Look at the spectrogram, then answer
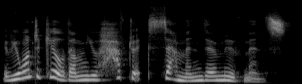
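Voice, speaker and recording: A woman's voice: mid-range voice, very animated, fairly quick, darkish tone. A woman playing a cunning, calculating junior male monk who speaks persuasively in an audio drama.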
